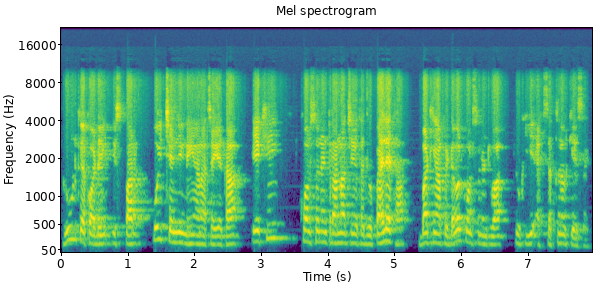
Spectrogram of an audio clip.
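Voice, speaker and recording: A male English teacher explaining a spelling rule in Hindi. He asks quick questions, answers them himself, and repeats each rule slowly. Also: on the high side, reverberant. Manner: repeats key rules slowly for emphasis. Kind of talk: grammar lesson explained in Hindi.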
